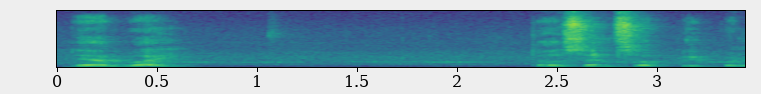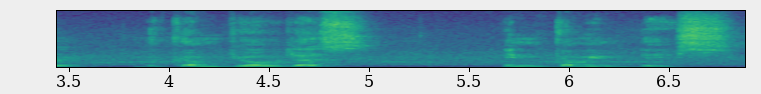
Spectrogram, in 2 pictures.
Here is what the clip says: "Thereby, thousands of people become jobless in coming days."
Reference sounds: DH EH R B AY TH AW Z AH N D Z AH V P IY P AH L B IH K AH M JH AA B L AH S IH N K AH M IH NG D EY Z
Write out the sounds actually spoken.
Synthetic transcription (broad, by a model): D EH R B AY T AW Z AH N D S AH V P IY P AH L B IH K AH M JH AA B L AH S IH N K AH M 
